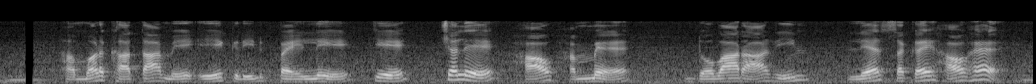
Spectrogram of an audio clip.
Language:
Maithili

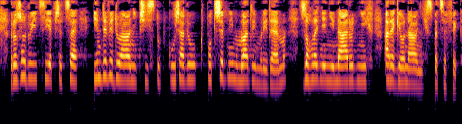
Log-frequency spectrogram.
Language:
Czech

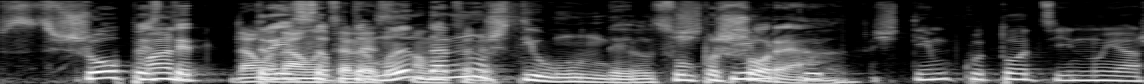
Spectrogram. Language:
Romanian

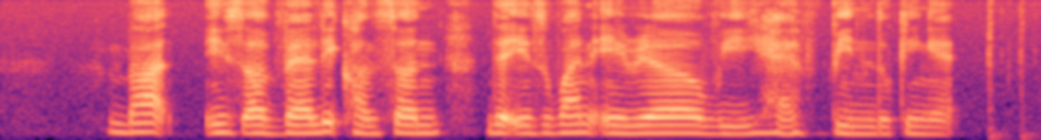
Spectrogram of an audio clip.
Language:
English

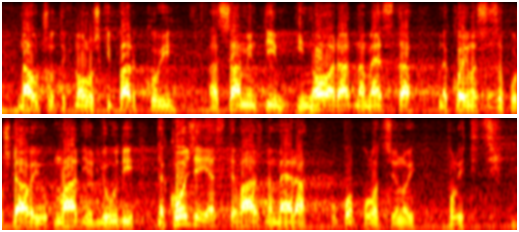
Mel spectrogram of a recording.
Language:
Serbian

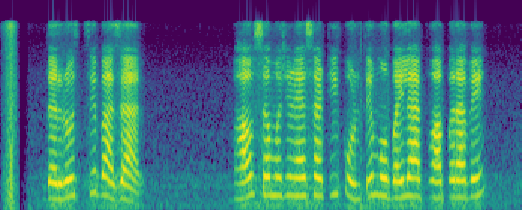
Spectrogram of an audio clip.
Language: Marathi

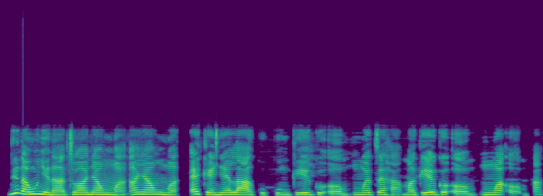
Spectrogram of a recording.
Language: Igbo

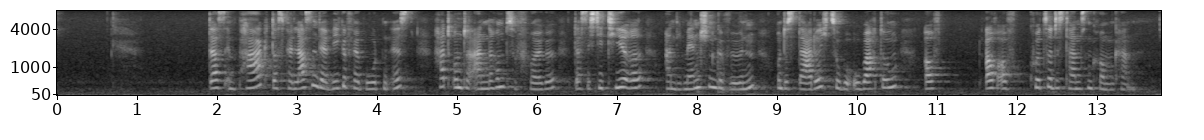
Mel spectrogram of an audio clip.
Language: German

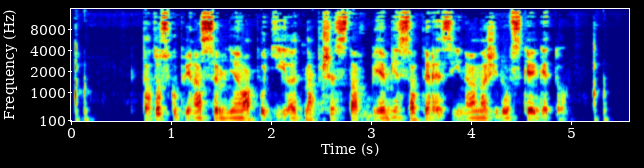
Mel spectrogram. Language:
Czech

